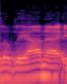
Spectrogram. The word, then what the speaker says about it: Ljubljana: Imagine the Ljubljana? J's are eyes. Okay, Yes. Ljubljana. It's like Ljubljana, if the J's were eyes.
